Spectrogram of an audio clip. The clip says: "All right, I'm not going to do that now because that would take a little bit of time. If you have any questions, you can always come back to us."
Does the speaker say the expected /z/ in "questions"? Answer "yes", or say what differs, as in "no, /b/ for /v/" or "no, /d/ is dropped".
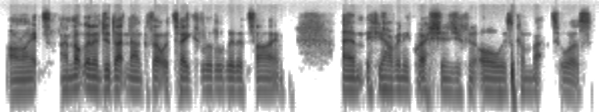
yes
